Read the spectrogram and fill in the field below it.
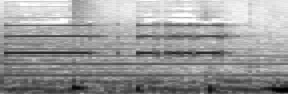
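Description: Steady electronic beeping tone from a continuity tester checking a guitar switch, sustained and fairly loud, with a few brief clicks and low taps underneath; no voices.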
